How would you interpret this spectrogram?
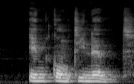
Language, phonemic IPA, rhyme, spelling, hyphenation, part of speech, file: Dutch, /ˌɪŋ.kɔn.tiˈnɛnt/, -ɛnt, incontinent, in‧con‧ti‧nent, adjective, Nl-incontinent.ogg
- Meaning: incontinent (unable to restrain natural discharges)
